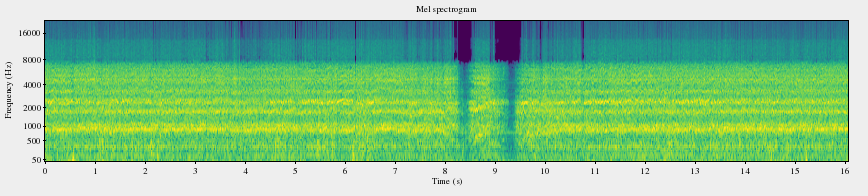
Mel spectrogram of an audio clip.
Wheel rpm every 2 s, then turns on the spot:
220, 230, 220, 210, 90, 220, 220, 230.
none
